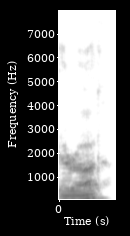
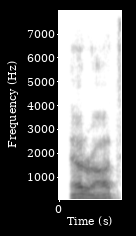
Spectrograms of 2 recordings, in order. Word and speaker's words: erat: very good Henry James wrote not erad I don't know what that means erot is the right answer um then we've got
